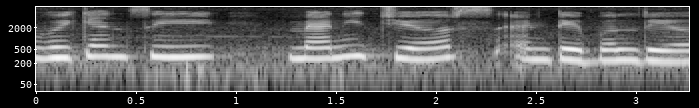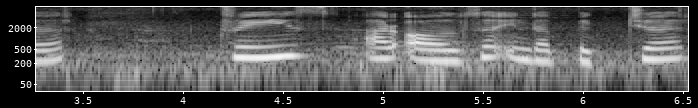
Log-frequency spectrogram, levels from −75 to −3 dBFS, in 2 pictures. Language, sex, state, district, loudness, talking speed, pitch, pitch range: English, female, Punjab, Fazilka, -15 LUFS, 130 wpm, 270 Hz, 245-295 Hz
